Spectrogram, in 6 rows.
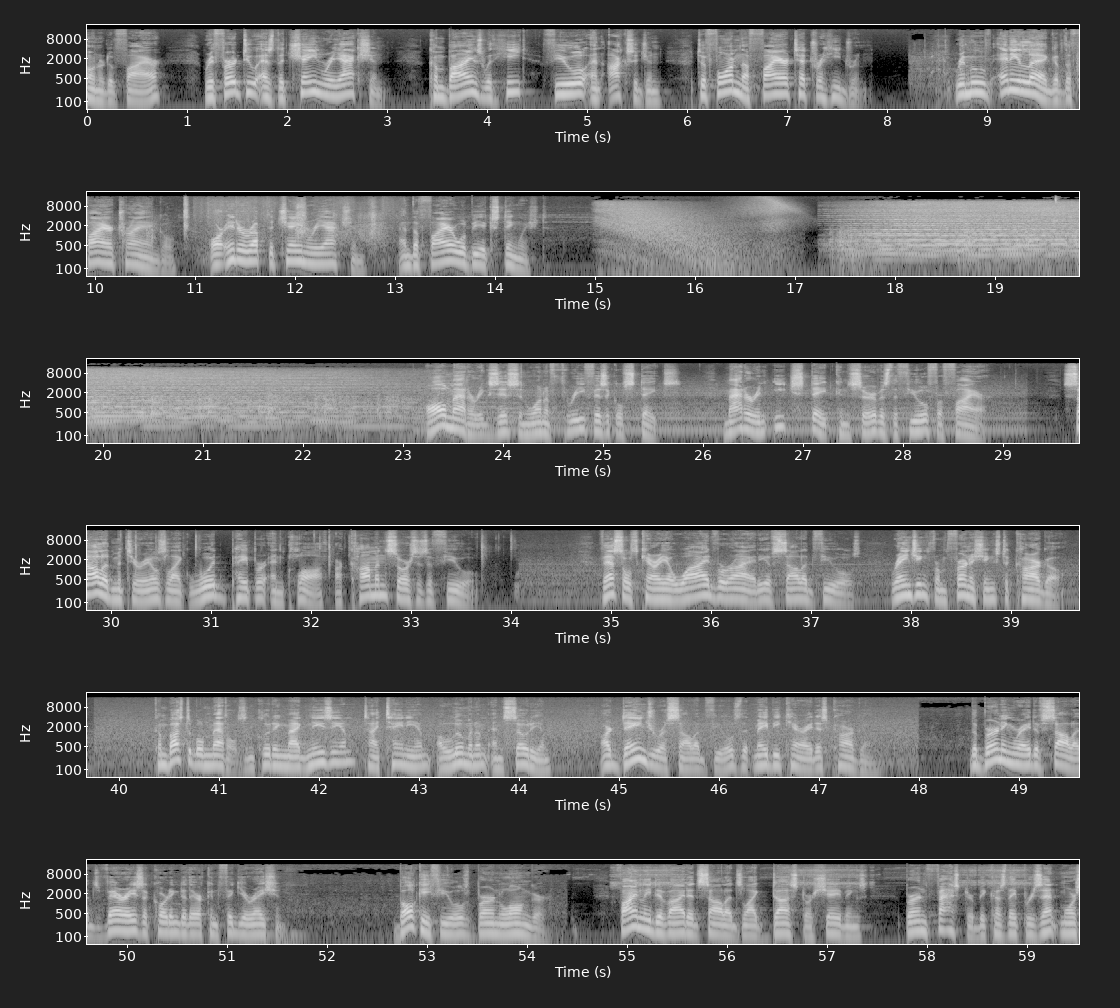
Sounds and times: Speech: 0.0s - 7.9s, 8.7s - 14.6s, 23.2s - 28.9s, 29.6s - 33.7s, 34.9s - 39.5s, 40.3s - 47.6s, 48.5s - 51.8s, 52.7s - 54.3s, 54.9s - 59.5s
Music: 17.2s - 29.2s.

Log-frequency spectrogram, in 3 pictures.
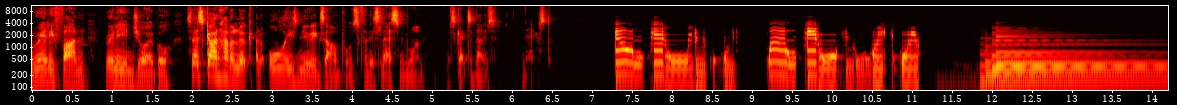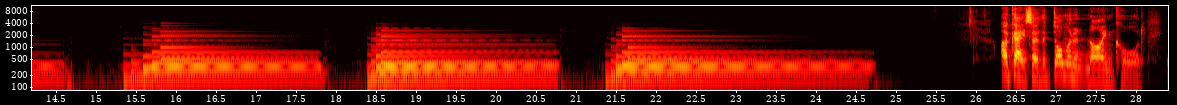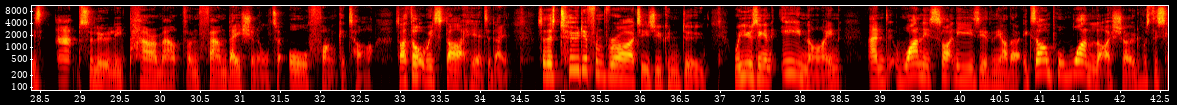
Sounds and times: Speech: 0.0s - 6.6s, 26.3s - 42.6s.

